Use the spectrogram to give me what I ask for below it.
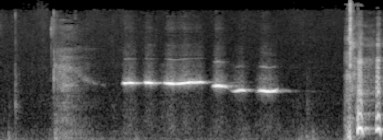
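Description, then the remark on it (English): Someone whistles a short tune: a run of several clear, sustained notes that drift gradually downward in pitch after a quick breath. A voice cuts in just as the melody ends. “I'm going to try and whistle the clue.”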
